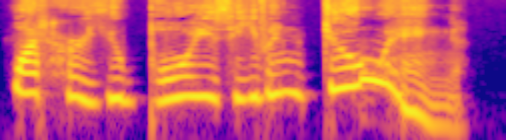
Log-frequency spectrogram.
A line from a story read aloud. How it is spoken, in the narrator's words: she shrieked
